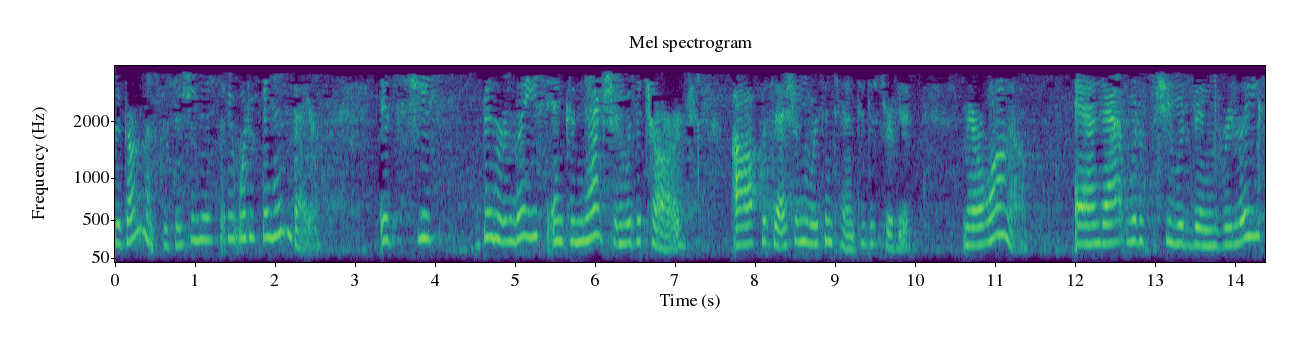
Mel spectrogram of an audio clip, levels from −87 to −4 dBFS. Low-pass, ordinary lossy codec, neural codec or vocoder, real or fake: 3.6 kHz; MP3, 16 kbps; vocoder, 22.05 kHz, 80 mel bands, HiFi-GAN; fake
